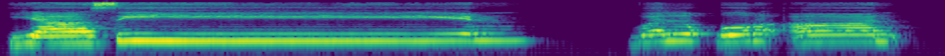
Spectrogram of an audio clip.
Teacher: नून की आवाज पूरी जाहिर करे, साफ पढ़े उसको, बिना गुन्ने के अदा करे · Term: इजहार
